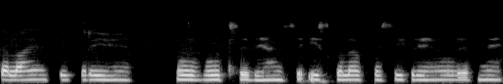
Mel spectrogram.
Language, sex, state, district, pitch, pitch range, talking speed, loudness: Hindi, female, Bihar, Supaul, 210 Hz, 210-215 Hz, 200 wpm, -15 LUFS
